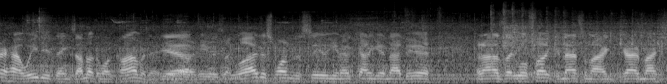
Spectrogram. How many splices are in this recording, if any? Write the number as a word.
zero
